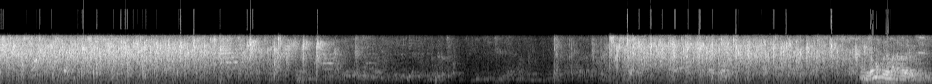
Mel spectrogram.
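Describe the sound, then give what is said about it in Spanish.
A crowd applauds loudly for several seconds for a prize winner at a poetry contest award ceremony, the clapping fades to a near hush, then a second strong round of applause swells up, with a few voices calling out near the end. “Un aplauso muy fuerte para ella.”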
